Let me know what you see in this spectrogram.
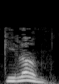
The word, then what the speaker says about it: Guillaume: It's G-U-I-L-L-A-U-M-E. – Pronounce Guillaume.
